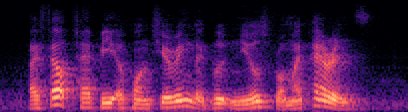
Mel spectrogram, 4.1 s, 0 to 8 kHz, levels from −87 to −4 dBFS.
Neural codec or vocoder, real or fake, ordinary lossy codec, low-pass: codec, 24 kHz, 0.5 kbps, DualCodec; fake; none; 7.2 kHz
